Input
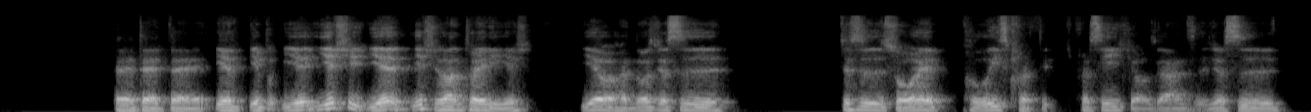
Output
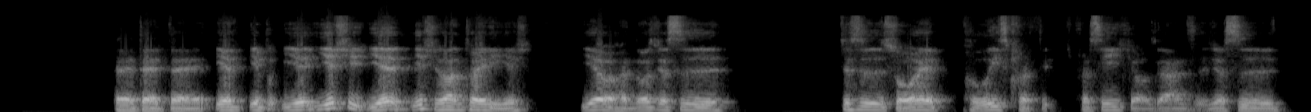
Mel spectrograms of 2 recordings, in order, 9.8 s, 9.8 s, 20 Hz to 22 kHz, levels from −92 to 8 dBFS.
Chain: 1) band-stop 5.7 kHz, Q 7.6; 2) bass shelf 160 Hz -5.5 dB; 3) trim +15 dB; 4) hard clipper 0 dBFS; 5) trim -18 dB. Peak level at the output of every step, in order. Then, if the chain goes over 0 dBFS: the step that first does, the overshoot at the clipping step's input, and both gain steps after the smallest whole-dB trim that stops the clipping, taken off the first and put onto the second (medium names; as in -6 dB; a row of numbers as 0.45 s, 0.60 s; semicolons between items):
-10.0 dBFS, -11.0 dBFS, +4.0 dBFS, 0.0 dBFS, -18.0 dBFS; step 3, 4.0 dB; step 3 +11 dB, step 5 -14 dB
